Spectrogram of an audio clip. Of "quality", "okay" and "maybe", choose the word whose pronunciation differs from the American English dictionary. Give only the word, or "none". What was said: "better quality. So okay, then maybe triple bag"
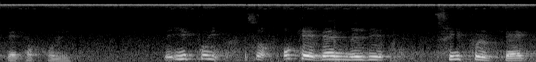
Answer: quality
